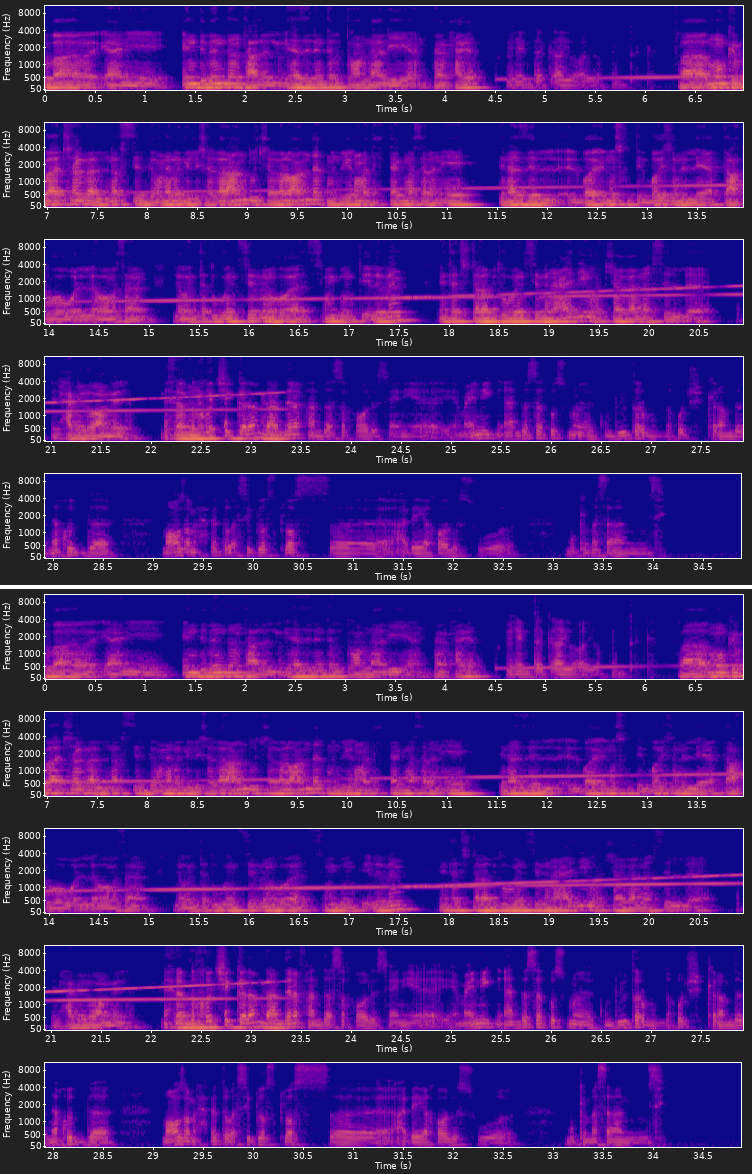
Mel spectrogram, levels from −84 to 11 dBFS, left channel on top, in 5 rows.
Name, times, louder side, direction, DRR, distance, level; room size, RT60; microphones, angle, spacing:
voice 1, 0.0-4.4 6.3-20.7 21.0-23.3, left 2 dB, 85° left, 0.7 m, -30 dB
sound 1, 4.5-23.4, right 3 dB, 30° right, 1.3 m, -44 dB
voice 2, 4.6-5.8 22.1-32.6 33.1-34.1, right 3 dB, 70° right, 0.8 m, -39 dB
2.9 x 2.5 x 4.1 m
head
